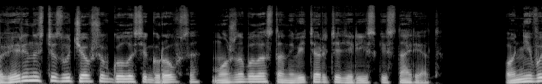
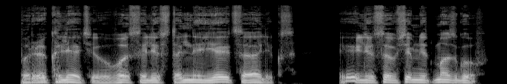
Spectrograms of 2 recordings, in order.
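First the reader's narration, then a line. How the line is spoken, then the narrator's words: Grumbling. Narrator (Russian): проворчал Гроус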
